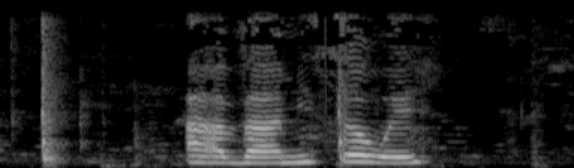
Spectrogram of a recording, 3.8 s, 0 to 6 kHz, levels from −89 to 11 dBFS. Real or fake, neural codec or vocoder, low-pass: real; none; 5.4 kHz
